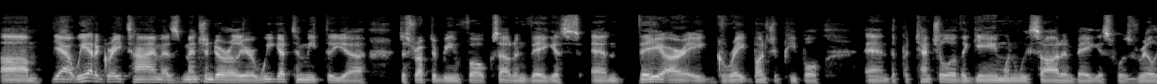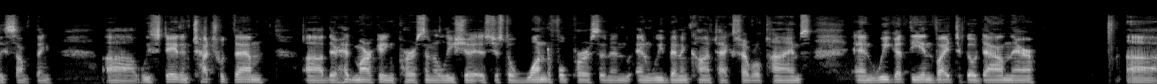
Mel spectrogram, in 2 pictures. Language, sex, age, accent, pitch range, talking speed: English, male, 30-49, American, 100-115 Hz, 210 wpm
